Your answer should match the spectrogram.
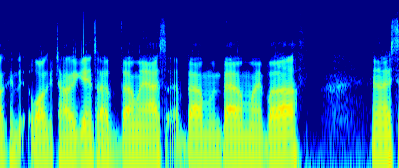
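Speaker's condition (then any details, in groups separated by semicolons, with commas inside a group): Brain injury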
